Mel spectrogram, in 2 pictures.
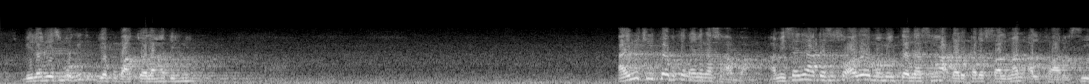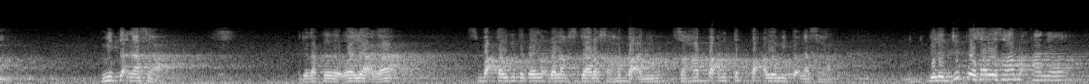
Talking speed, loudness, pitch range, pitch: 145 wpm, -12 LUFS, 135-175 Hz, 150 Hz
